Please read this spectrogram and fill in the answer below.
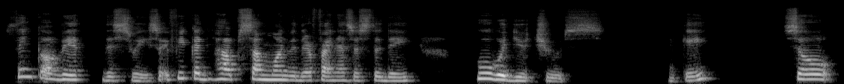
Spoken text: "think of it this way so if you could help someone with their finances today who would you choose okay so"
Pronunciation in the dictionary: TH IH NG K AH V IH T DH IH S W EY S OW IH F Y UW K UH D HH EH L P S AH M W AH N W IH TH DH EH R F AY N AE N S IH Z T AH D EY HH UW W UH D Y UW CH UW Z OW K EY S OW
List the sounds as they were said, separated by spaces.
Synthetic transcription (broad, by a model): TH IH NG K AH V IH T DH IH S W EY S OW IH F Y UW K UH D HH EH L P S AH M W AH N W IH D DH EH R F AY N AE N S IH S T AH D EY HH UW W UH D Y UW CH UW S OW K EY S OW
